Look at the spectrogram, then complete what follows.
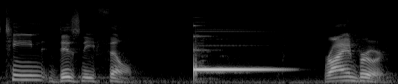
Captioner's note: beep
